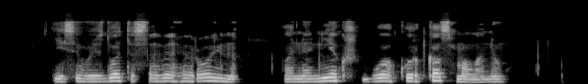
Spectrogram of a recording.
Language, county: Lithuanian, Šiauliai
